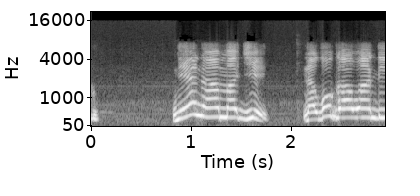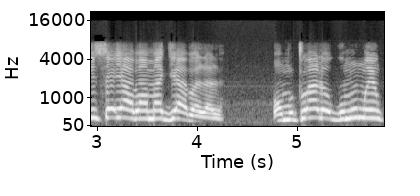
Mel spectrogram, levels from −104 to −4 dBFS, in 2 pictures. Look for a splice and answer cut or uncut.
uncut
